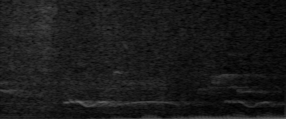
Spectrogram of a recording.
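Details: Southern cassowary; boom; courtship during a mating encounter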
